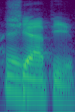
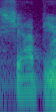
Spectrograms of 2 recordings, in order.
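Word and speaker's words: Chaput: man named archbishop charles shapi i never heard him which by the way is pronounced like slap you slap you shape you people don't get that people always like like shape you right okay go ahead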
